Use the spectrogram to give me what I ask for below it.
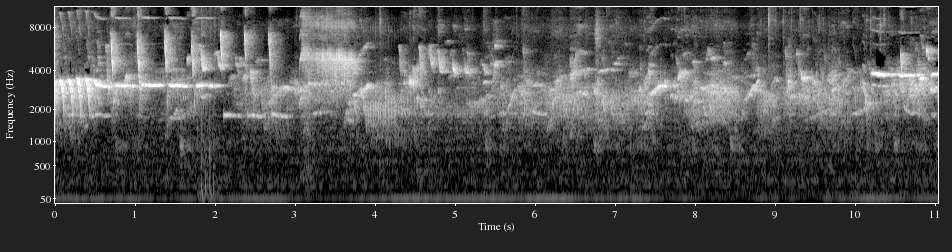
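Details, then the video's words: Canary at home gives clear whistled notes and high chirps, then a stretch of soft rolling warble, ending with another pure whistled tone. "canary bird - canary singing - canary sounds - canary singing at home"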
